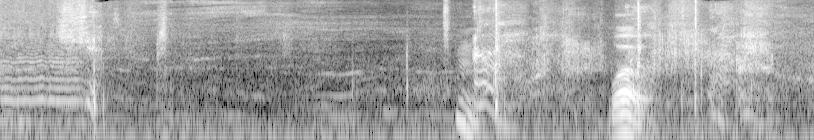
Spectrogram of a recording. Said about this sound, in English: Ah! Bees? Not the bees! Anything but the bees.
